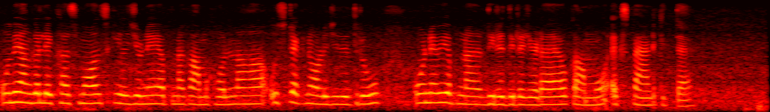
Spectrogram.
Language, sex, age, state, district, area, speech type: Dogri, female, 18-30, Jammu and Kashmir, Samba, rural, spontaneous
